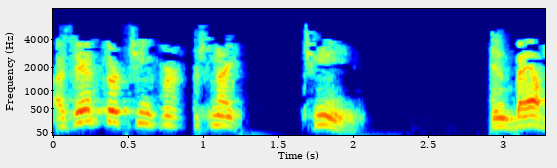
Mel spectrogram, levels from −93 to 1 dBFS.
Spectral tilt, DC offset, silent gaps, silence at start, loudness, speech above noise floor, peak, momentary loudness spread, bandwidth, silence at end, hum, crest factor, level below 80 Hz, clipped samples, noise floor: -10 dB/octave; under 0.1%; 1.54-1.64 s; 0 s; -24 LUFS; 67 dB; -4 dBFS; 10 LU; 5.8 kHz; 0 s; none; 20 dB; -70 dBFS; under 0.1%; -89 dBFS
